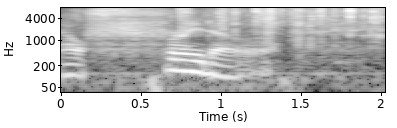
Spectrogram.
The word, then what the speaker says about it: Alfredo: Alfredo. You gotta roll your R's when you see Alfredo.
